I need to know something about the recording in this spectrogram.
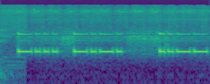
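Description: Electronic beeping: three short bursts of rapid beeps, all at one pitch, each burst lasting about half a second.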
